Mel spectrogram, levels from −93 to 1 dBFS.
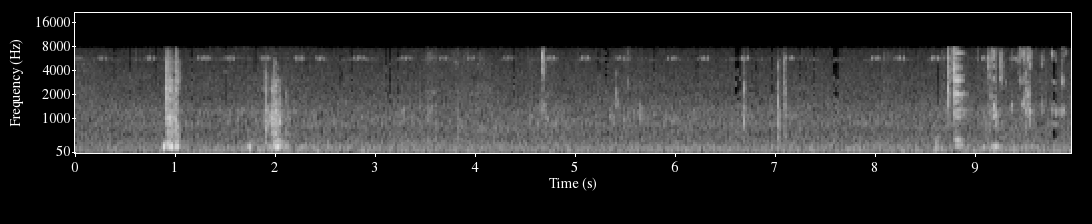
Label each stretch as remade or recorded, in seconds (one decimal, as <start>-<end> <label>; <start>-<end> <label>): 0.0-1.3 recorded; 1.3-2.4 remade; 2.4-10.0 recorded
